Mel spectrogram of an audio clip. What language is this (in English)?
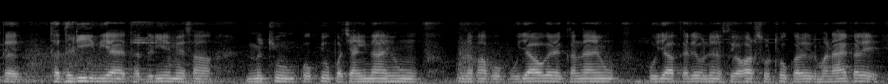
Sindhi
